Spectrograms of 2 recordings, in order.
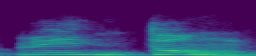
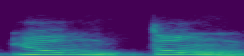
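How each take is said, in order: First: The first syllable sounds like 'yun'. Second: The first syllable sounds like 'yong'. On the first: The speaker calls it right. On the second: The speaker calls it wrong.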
